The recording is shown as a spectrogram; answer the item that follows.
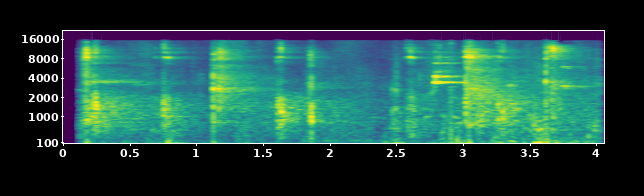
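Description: Table tennis ball being hit back and forth in a rally: a run of sharp clicks off paddles and table tops, about two a second.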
